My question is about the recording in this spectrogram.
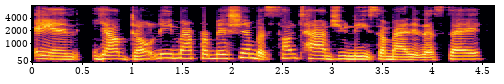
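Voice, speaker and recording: A middle-aged woman co-hosts a podcast, chatting candidly and personally while thinking aloud and restarting her sentences. Her voice is lowish and moderately paced. The podcast audio is dry and slightly dull.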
